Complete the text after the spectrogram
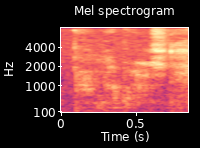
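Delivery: unvoiced exasperated whisper; whispered exasperation mid-task. Real, not acted. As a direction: breathe it out under your breath. Whispered frustration doing makeup.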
